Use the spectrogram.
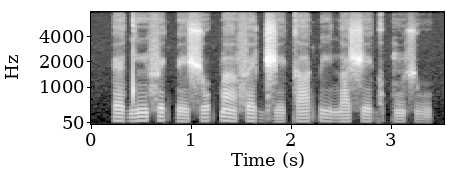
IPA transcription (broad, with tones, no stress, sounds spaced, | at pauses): ɛ˨ d ĩ˨˦ f e˦˨ k͡p e˨ ʃ o˨˦ k͡p ã˦˨ f ɛ˧ d͡ʒ e˨ k a˨˦ k͡p i˦˨ n a˧ ʃ e˧ ɡ o˨ k ũ˨ ʃ u˨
